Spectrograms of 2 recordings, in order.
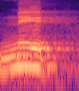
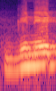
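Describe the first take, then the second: First: The word starts with an n sound. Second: The word starts with a g sound. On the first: The speaker calls it right. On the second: The speaker calls it wrong.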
